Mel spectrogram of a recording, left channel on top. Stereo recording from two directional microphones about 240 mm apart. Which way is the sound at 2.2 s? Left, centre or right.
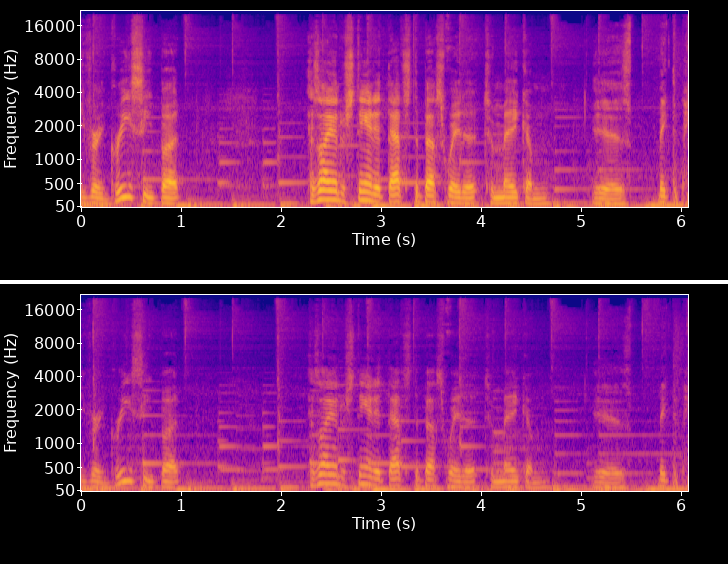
Left.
